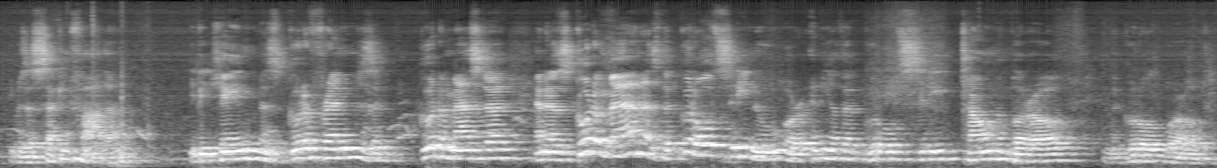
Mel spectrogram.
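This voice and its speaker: A man's voice: mid-range voice, darkish tone, a little hiss or hum. A man narrating a classic story and addressing the audience as producer of a radio broadcast. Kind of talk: scripted narration. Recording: echoey room, far from the mic.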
